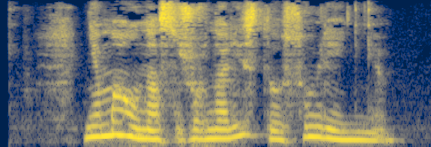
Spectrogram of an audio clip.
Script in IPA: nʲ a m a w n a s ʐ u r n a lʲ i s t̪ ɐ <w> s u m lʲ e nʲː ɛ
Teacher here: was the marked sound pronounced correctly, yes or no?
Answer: yes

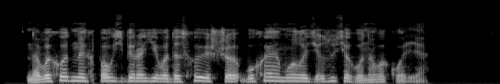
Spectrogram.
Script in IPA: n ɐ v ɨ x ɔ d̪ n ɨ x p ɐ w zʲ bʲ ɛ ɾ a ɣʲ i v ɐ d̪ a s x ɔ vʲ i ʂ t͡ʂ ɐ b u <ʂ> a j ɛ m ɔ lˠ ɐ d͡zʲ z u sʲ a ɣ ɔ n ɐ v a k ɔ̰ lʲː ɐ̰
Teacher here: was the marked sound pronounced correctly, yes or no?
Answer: no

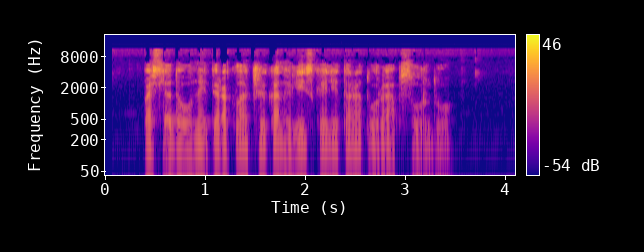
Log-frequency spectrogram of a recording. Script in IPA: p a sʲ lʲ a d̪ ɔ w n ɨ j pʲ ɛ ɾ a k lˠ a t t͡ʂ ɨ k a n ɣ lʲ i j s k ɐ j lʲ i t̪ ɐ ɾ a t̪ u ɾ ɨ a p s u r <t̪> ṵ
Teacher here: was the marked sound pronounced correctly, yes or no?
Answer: no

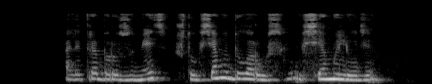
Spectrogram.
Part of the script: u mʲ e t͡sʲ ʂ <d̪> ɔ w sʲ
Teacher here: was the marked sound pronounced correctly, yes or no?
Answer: no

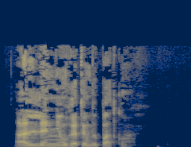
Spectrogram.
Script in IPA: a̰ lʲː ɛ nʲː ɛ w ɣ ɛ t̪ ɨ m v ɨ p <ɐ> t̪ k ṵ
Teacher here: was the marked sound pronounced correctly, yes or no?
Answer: no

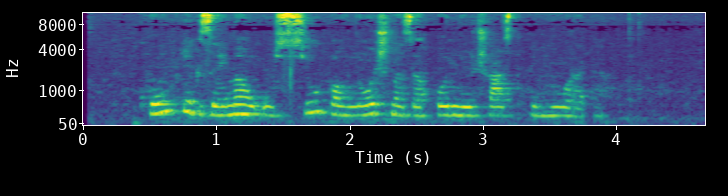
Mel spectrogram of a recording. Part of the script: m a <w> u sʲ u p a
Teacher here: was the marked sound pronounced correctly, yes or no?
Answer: yes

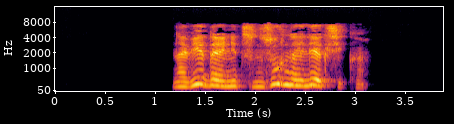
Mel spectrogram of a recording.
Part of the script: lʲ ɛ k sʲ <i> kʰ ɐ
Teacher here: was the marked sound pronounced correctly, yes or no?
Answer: yes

